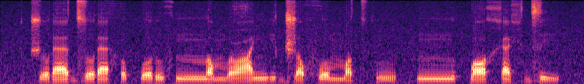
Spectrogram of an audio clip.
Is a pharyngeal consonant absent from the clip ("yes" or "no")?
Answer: no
